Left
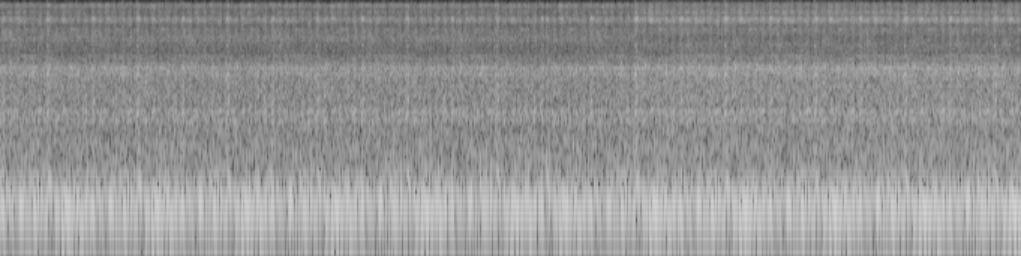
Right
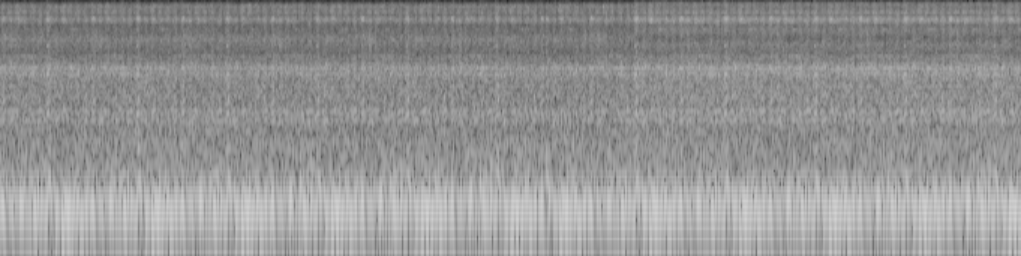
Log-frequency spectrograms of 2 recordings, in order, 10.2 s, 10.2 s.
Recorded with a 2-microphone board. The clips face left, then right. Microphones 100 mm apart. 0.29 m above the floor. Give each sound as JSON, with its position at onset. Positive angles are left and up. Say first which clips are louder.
{"t": 0.0, "sound": "an engine running", "louder": "even", "side_deg": 5, "distance_m": 1.1}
